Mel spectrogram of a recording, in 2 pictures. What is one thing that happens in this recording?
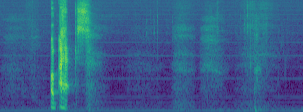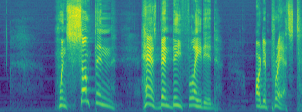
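A middle-aged man speaks calmly into a microphone, with pauses between phrases.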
